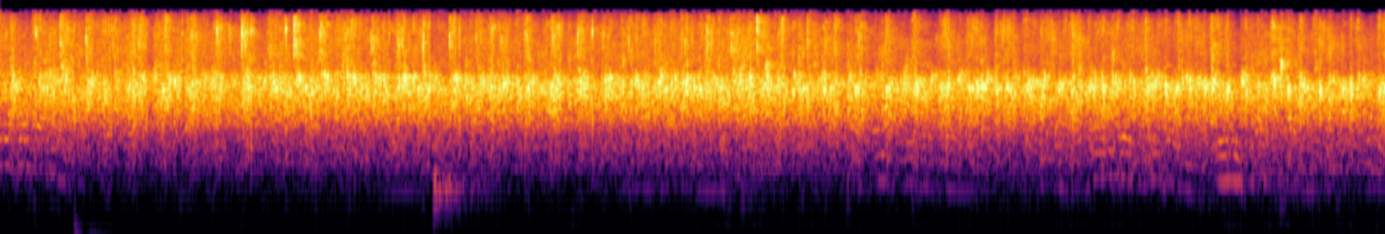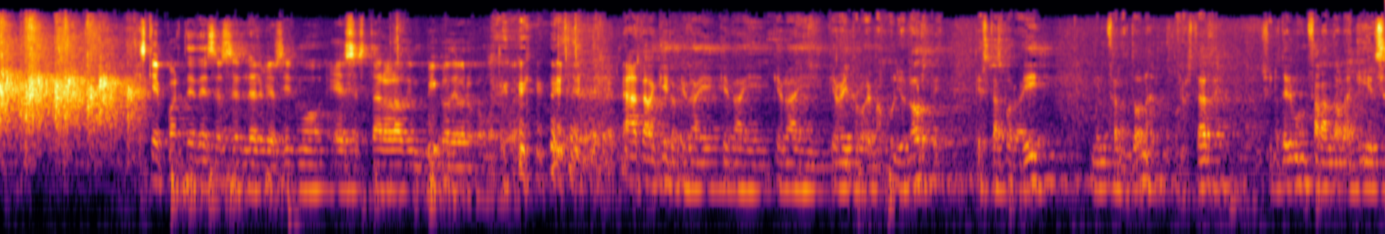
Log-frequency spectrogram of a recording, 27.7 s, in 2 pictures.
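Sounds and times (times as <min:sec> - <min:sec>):
loud audience applause: 0:00.0 - 0:15.4
speech: 0:15.4 - 0:27.6
laughter: 0:18.7 - 0:20.2.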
